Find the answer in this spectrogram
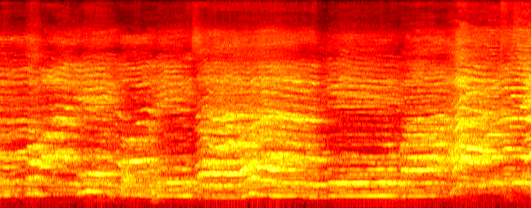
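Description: Children and their teacher reciting Qur'anic verses together in unison, a melodic tilawah chant with long held notes.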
